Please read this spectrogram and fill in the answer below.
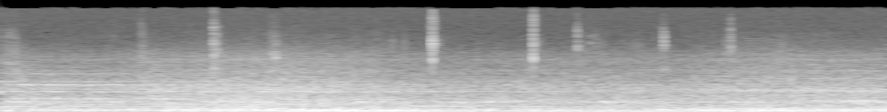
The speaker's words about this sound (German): Mit gehörigem Sicherheitsabstand manövrierte Bob seinen Käfer in Richtung Santa Barbara. Dabei hatte er Mühe, Silvesters MG nicht aus den Augen zu verlieren. Mittlerweile war es stockdunkel geworden.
